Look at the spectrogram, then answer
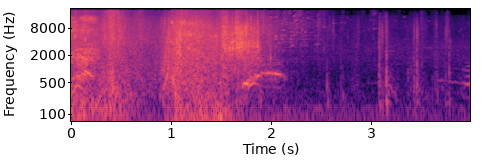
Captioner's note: grunting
